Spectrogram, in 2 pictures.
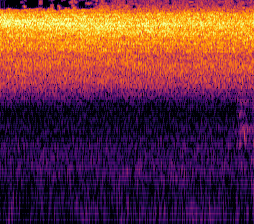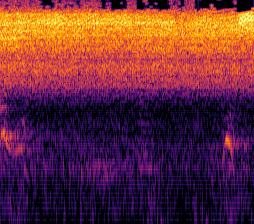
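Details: Cicadas at Gwangalli Beach fill the air with a dense, steady, high-pitched buzzing drone that never breaks. A couple of brief, faint bird-like calls slip in around the middle and near the end.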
